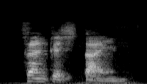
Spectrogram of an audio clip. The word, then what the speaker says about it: Frankenstein: Este, eh, Frankenstein se pronuncia, pronuncia como lo hiciste vos, Frankenstein.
